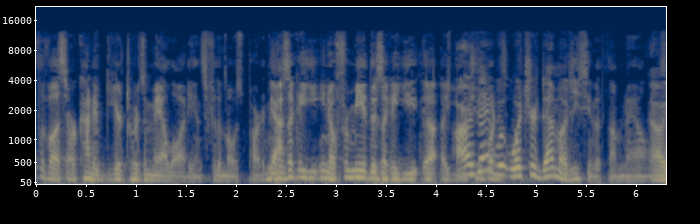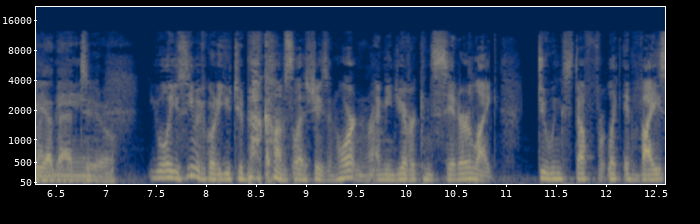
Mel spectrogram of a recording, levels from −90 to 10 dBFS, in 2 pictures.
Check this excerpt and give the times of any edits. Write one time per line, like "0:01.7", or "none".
0:05.3
0:09.6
